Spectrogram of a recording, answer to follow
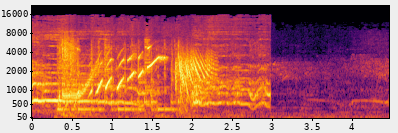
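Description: Cartoon comedy sound effects: a held tone under a run of rising whistle-like glides, loud for about three seconds and then cutting off suddenly.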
